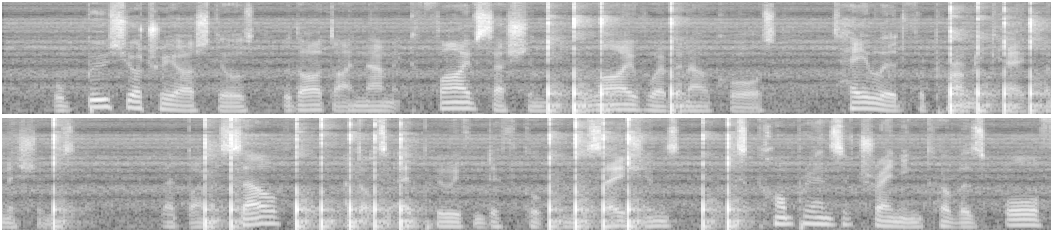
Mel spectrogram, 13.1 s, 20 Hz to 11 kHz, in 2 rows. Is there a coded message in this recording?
Yes: tap code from 3.4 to 11.1 s, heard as knocks on a wall, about 6 knocks a second, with room echo and speech in English. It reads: L QJR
